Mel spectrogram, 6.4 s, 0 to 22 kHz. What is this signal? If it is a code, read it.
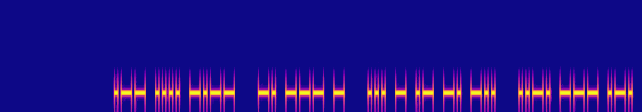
Morse code, heard as a keyed tone, about 34 wpm, 700 Hz. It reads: WHY NOT STAND FOR
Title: Sentences from Top 1500 Words 35wpm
